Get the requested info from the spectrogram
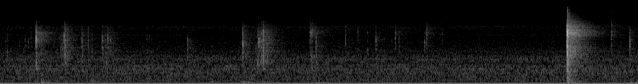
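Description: Computer keyboard keys typed one by one: scattered soft clicks, with one sharp, much louder click near the end.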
